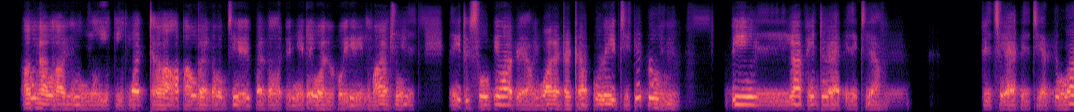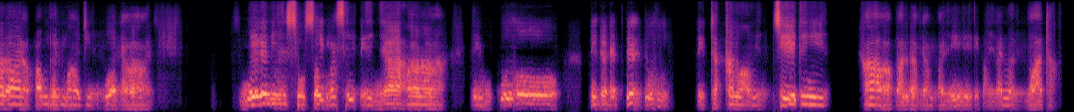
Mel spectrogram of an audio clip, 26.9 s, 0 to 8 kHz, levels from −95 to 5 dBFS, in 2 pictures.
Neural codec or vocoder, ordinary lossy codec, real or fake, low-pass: codec, 16 kHz, 0.5 kbps, FreqCodec, smaller model; none; fake; none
